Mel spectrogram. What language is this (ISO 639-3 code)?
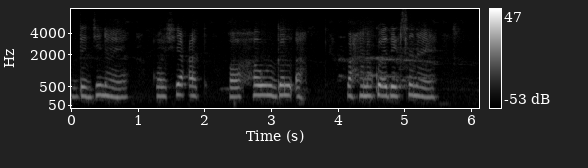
som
